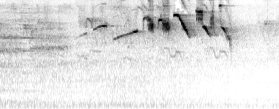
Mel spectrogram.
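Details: Wild and caged double-collared seedeaters calling to fight: a rising thin whistle leads into a brisk series of loud, high, chipping notes lasting about a second, over a soft background hiss.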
